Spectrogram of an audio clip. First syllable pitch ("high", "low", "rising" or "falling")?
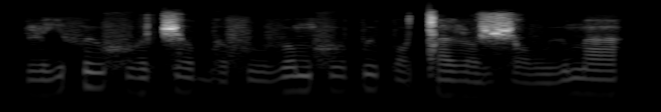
rising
